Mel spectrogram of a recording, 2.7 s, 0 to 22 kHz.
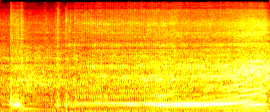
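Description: A KTM 300 two-stroke dirt bike engine runs close and loud, with a short blip at first and then a smooth, steady drone that rises gently and holds at an even pitch.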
